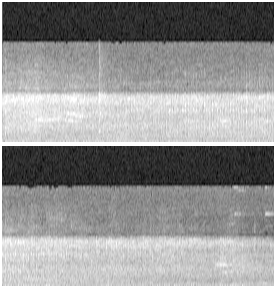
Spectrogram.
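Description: A motor vehicle engine running steadily, a low hum over general street noise.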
